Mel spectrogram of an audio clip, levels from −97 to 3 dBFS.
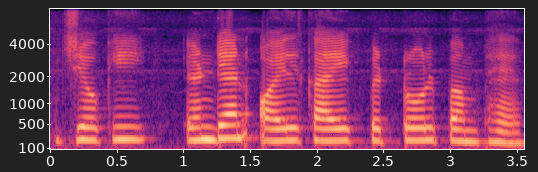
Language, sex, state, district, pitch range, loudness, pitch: Hindi, female, Chhattisgarh, Raipur, 205-220 Hz, -14 LUFS, 215 Hz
